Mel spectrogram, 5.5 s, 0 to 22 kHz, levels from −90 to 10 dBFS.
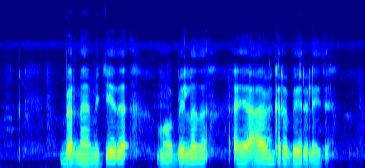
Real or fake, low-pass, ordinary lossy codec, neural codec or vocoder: fake; 19.8 kHz; none; vocoder, 44.1 kHz, 128 mel bands, Pupu-Vocoder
